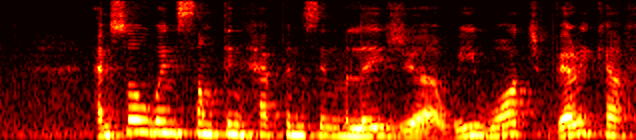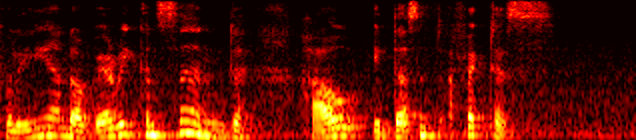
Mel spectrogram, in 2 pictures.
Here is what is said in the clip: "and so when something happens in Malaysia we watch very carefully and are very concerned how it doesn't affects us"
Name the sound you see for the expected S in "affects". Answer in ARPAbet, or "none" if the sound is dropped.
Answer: none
